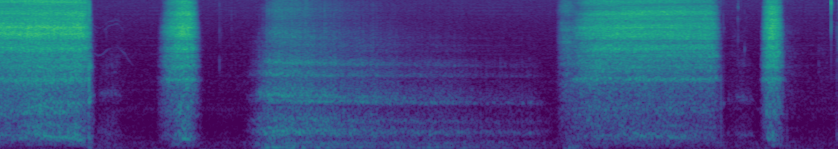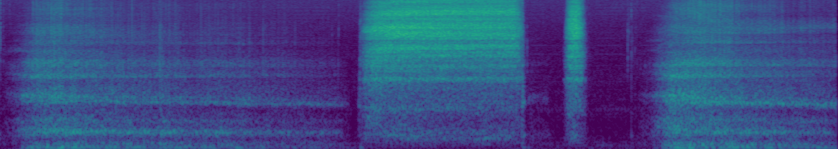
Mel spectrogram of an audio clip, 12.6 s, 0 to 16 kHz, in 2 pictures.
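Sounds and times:
long steady audible exhale through the mouth: 0.0s - 12.5s
two quick sniffing inhales through the nose: 0.0s - 12.5s.

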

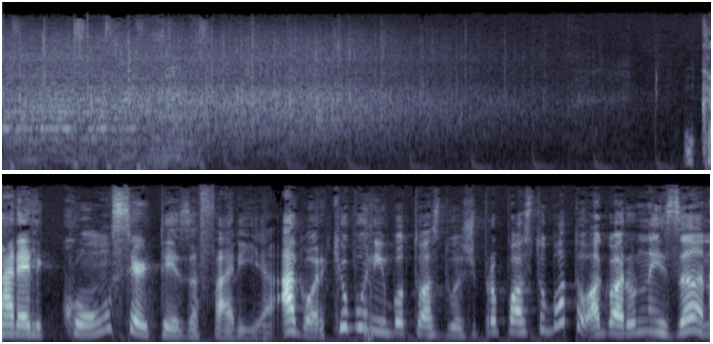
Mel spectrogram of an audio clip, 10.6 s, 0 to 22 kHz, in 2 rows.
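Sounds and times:
crowd applauding: 0.0s - 4.4s
speech: 5.2s - 10.6s.

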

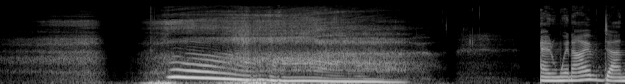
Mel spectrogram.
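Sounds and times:
person yawning as a yoga voice warm-up stretch: 0.6s - 4.5s
speech: 1.7s - 2.4s, 5.6s - 6.2s.

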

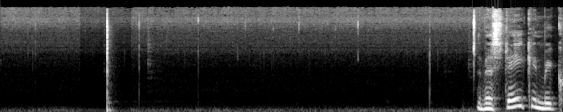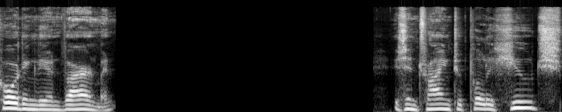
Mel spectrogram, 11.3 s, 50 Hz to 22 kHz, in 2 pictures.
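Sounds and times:
fire crackling: 0.0s - 5.2s
speech: 4.8s - 6.8s, 9.6s - 11.2s.

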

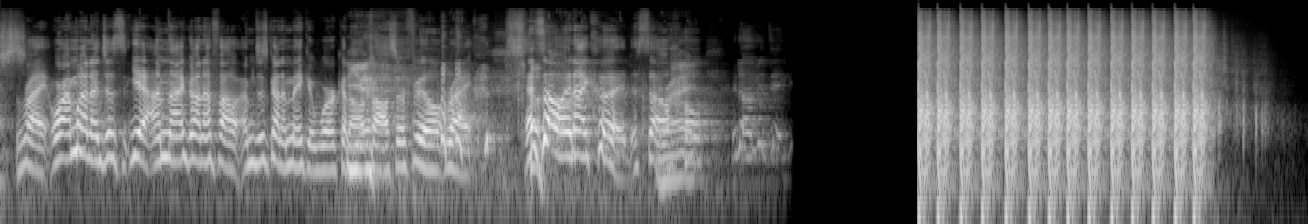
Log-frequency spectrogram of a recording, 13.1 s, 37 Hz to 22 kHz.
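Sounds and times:
speech: 0.2s - 7.8s
laughter: 3.5s - 5.9s
rapid volley of loud gunshots: 9.2s - 12.8s.

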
